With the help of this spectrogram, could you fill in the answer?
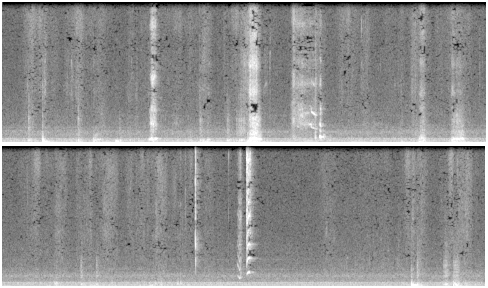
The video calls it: Rabbit making funny noises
